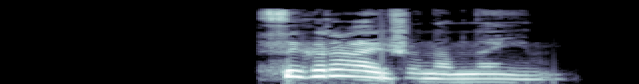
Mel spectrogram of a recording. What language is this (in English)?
Belarusian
